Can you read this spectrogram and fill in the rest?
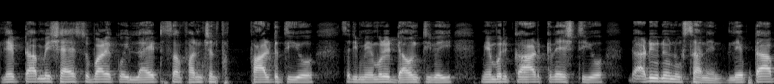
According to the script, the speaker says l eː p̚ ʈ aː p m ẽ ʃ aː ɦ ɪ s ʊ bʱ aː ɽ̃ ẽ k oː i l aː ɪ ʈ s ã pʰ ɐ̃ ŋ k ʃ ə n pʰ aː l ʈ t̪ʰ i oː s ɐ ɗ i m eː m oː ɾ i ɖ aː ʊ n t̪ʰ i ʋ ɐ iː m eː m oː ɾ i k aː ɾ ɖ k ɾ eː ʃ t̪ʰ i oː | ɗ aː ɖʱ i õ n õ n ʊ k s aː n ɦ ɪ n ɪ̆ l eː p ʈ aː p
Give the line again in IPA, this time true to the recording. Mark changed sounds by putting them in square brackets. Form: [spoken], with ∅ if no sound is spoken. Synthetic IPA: l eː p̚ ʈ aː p m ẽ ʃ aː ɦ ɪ s ʊ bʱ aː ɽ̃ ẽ k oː i l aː ɪ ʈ s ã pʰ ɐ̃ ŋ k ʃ ə n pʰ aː l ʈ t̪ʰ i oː s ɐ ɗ i m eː m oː ɾ i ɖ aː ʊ n t̪ʰ i ʋ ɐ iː m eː m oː ɾ i k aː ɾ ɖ k ɾ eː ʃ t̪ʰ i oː | ɗ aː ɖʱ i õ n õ n ʊ k s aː n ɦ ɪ n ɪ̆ l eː p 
